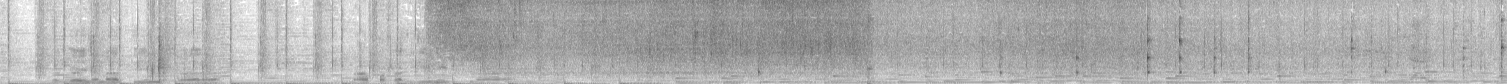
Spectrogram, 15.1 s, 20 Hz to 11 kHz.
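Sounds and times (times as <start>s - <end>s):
hot oil sizzling in a wok: 4.2s - 15.0s
sauce pouring: 4.3s - 15.0s.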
